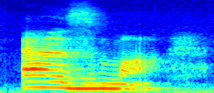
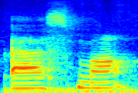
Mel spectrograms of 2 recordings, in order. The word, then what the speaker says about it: asthma: word as asthma asthma we get this z sound in the beginning asthma and in british english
